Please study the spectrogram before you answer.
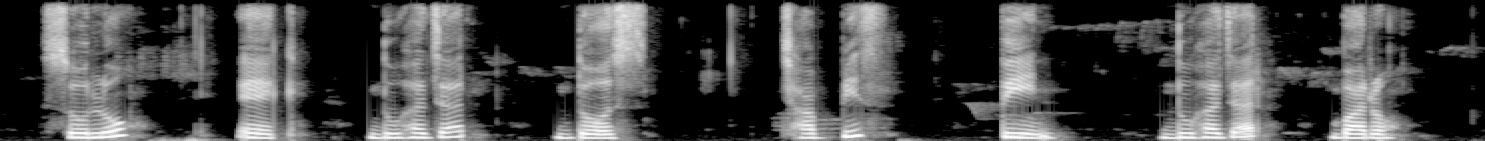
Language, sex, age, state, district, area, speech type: Santali, female, 18-30, West Bengal, Jhargram, rural, spontaneous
